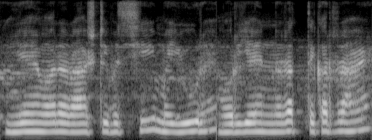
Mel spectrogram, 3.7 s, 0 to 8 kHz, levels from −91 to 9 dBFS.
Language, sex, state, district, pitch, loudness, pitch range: Hindi, male, Uttar Pradesh, Etah, 190 Hz, -17 LUFS, 180-200 Hz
